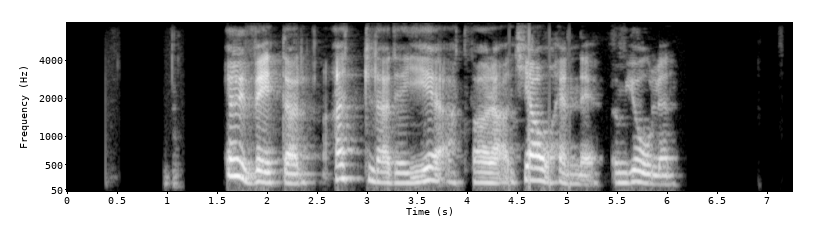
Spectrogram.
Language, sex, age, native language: Icelandic, female, 60-69, Swedish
